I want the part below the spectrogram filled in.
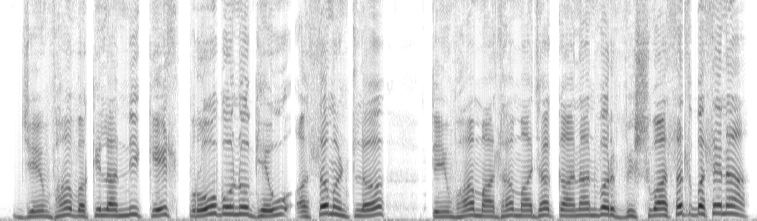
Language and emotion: Marathi, surprised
